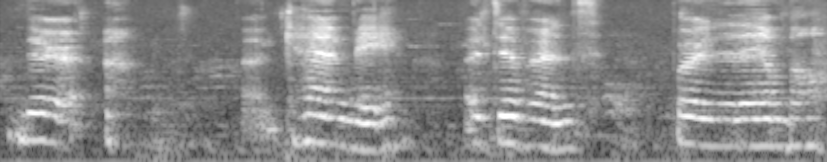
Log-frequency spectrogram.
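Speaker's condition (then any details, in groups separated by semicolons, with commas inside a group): ALS; onset about a year ago, long-term nursing care; speech much declined, pronounced uncontrollable crying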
